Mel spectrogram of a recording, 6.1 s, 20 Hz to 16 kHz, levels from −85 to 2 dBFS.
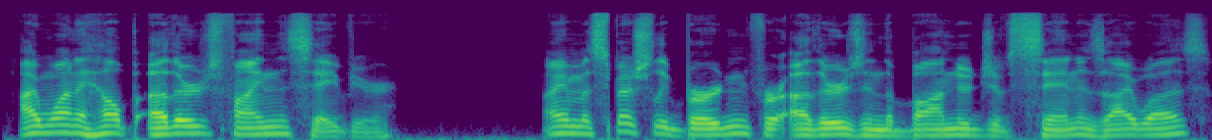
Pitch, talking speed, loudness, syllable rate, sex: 120 Hz, 220 wpm, -18 LUFS, 6.2 syllables/s, male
